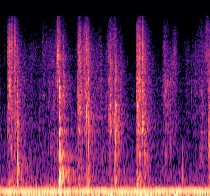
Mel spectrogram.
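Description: A deck of tarot cards being shuffled by hand: a run of faint, irregular card clicks and riffles, over a steady low hum.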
